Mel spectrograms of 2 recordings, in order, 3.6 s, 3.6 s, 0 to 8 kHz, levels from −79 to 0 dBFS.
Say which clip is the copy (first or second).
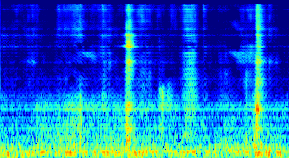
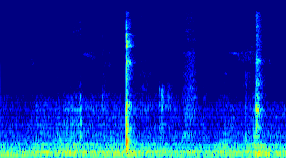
first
